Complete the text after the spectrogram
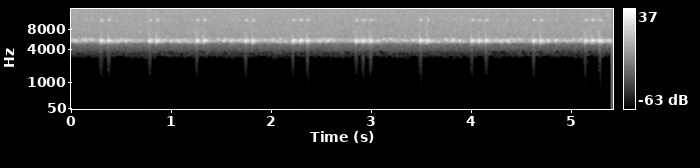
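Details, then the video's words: A cricket chirps for tinnitus masking. Clusters of sharp, high pulses repeat steadily, a little faster than twice per second, over an unbroken high-pitched hiss. "Cricket Sound for Tinnitus Masking"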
